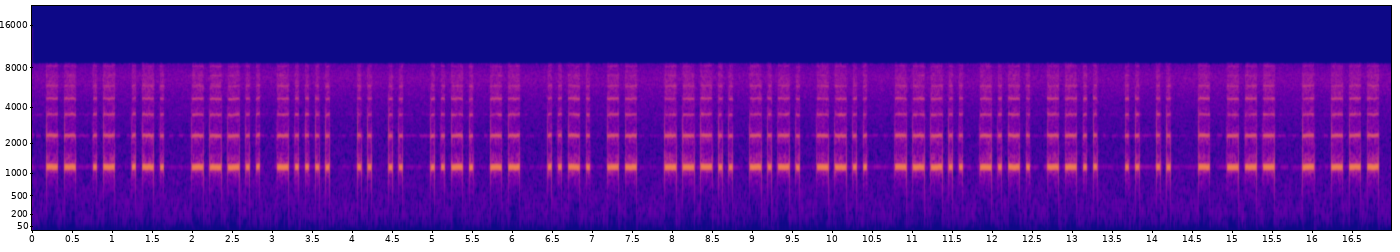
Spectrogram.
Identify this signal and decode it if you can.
Morse code, heard as a keyed tone, about 18 wpm, 1170 Hz. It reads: MAR 86 II FM FM 8CZ 8CZ II TO TO
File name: 20wpm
